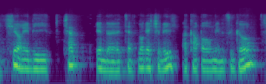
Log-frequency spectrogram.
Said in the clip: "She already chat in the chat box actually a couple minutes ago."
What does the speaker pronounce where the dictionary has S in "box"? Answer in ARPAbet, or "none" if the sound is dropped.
none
